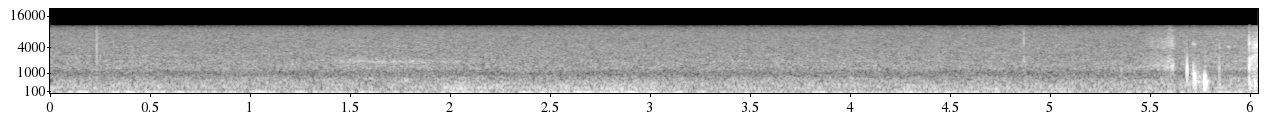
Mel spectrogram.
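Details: Steady broadband hiss of wind and outdoor noise, ending in a few sharp rustling knocks, with no animal voice heard.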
